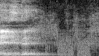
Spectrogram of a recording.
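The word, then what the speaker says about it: aide: ஸோ இந்த லாஸ்ட்டில் இருக்க ஆரை ஹச் மாதிரி ப்ரொனவுன்ஸ் பண்ணுங்கள். எய்து அப்படின்னா ஹெல்ப். நம்ம நார்மலாக இங்கிலீஷில் சொல்லுவோம் பார்த்தீங்களா, எய்டு அப்படின்னு, அதுலேருந்து இது வந்தது. ஸோ எய்து அப்படின்னு சொல்லணும். லாஸ்ட்டில் இருக்க ஆர் கொஞ்சம் ஹா மாதிரி சொல்லணும்.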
